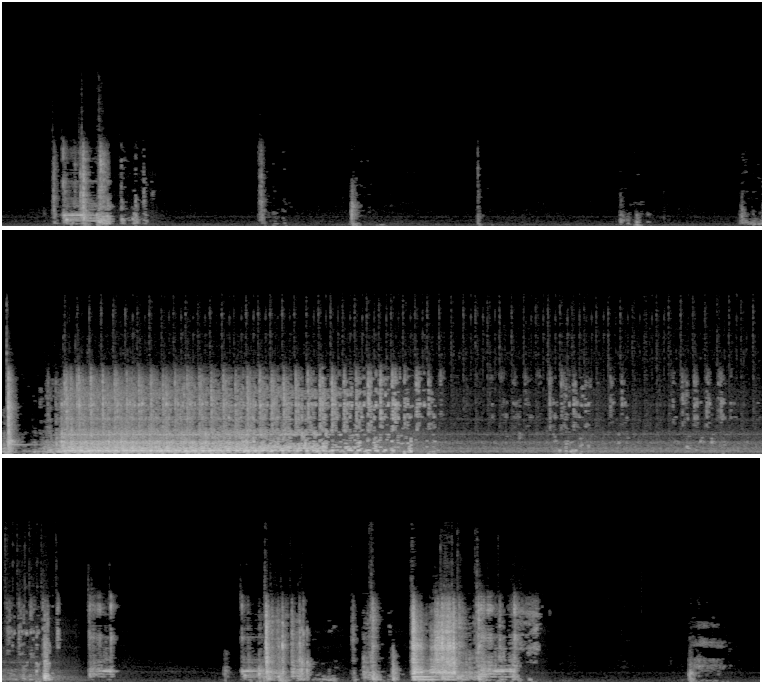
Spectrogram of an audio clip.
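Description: A sewing machine stitches across pieced quilt fabric in one sustained close run of rapid needle chatter, with short bursts before and after and brief talk and throat sounds between.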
